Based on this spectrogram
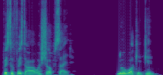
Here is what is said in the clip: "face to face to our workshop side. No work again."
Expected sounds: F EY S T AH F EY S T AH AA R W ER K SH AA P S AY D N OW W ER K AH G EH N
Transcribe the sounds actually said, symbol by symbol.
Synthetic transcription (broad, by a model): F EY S T AH F EY S T AH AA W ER SH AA P S AY D N OW W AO K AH G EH N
